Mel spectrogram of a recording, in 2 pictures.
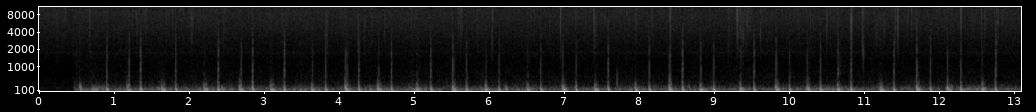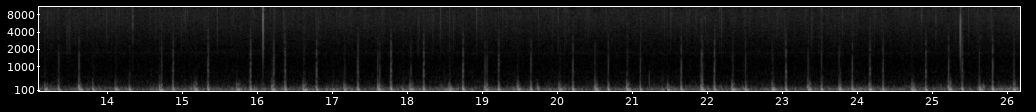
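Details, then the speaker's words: Normal canine heart sounds recorded by stethoscope over the mitral valve region near the left fifth intercostal space at the sternal border, dog standing; first sound lower in frequency than second; sinus arrhythmia with respiration may be present. "listen to the normal heart sounds of a dog heard over the mitral valve region near the left fifth intercostal space at the sternal border"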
